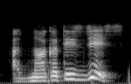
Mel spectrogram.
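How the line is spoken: Snapping retort. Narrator (Russian): огрызнулся Джек

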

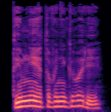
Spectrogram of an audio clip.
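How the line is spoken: Sad reply. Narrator (Russian): грустно ответила девушка

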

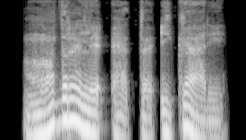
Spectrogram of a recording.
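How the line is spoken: Gentle question. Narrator (Russian): мягко спросил Трель

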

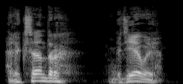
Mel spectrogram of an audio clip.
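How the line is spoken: Slightly hoarse. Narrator (Russian): спросил чуть охрипший от команд Роман

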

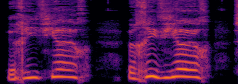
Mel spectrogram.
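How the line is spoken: Crying out. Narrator (French): s'écria-t-il

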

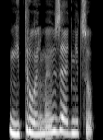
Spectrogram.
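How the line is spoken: Howling. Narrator (Russian): взвыла я

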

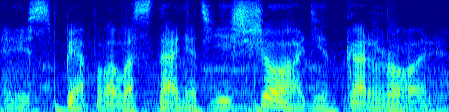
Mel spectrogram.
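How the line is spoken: Whispering to himself. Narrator (Russian): прошептал он самому себе

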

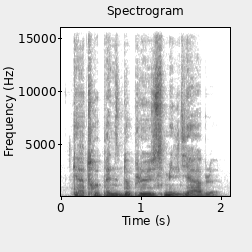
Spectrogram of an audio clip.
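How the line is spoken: Player's exclamation. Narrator (French): s'écria un des joueurs de cribbage

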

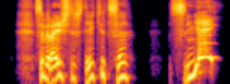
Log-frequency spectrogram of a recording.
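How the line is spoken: Full-volume speech. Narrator (Russian): Последнее слово было произнесено на полной громкости, затем Эдит шумно разрыдалась

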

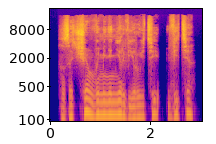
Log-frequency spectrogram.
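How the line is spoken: Quiet question. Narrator (Russian): спросила она негромко

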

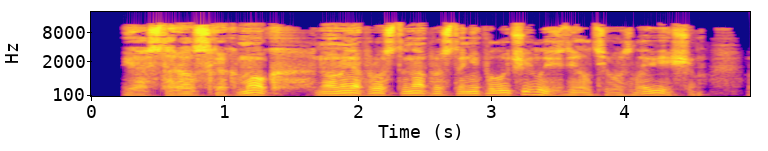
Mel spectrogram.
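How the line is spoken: Sighing. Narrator (Russian): вздохнул фотограф

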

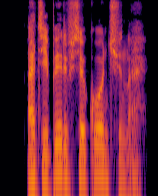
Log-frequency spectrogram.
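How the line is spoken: Quiet. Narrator (Russian): тихо сказал Реджи

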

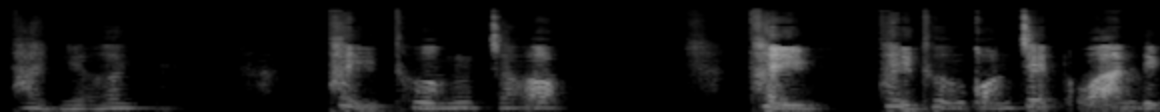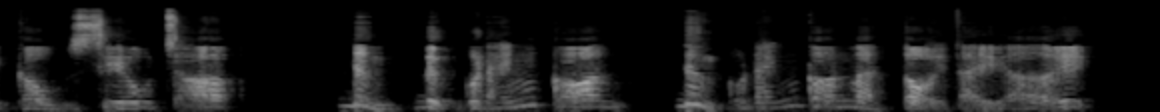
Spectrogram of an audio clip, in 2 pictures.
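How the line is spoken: Tearful whimpering. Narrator (Vietnamese): ma nữ mếu máo

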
